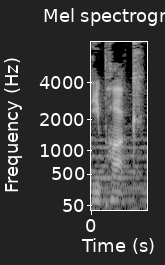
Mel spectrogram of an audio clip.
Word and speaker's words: EPΘCH: a game called epic I believe it's pronounced epic some people call it Epoch but uh I see the little mini eye in the middle there so I'm guessing it's called epic it's kind of a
